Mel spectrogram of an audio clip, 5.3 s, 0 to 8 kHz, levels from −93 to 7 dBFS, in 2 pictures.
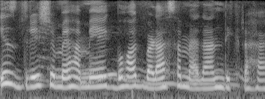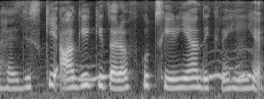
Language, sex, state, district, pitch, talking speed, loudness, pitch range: Hindi, female, Jharkhand, Palamu, 255 Hz, 235 wpm, -17 LUFS, 235-275 Hz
